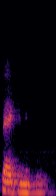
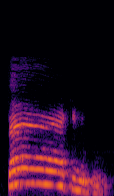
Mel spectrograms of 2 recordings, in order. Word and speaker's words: técnico: No caso da palavra técnico. Ó, técnico. A sílaba tônica é té. Técnico, certo?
